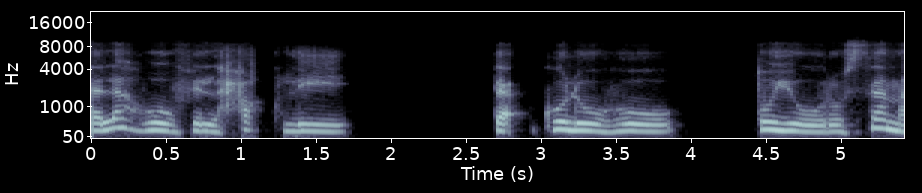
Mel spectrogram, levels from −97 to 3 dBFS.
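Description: At 0.9 s a call bitrate drop sets in and lasts until about 2.77 s. The call's bandwidth estimate fell, so the Opus encoder had to spend far fewer bits. The sound turns coarse and watery, and the top end dulls as the audio band narrows from 12 kHz to 8 kHz. The degradation fits a fall from around 40 kbps to 10 kbps, held at its lowest for about 1.8 s. Clarity then returns.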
